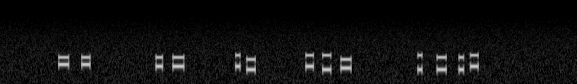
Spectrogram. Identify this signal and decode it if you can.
DTMF, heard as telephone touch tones, dialled by hand, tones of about 80 ms. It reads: 00 88 91 934 3229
